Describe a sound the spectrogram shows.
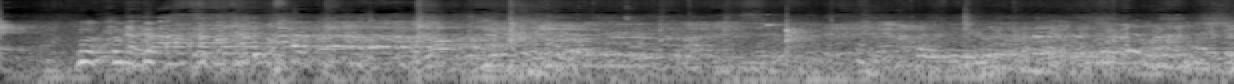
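A crowd of young men murmurs and cheers in a noisy room.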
